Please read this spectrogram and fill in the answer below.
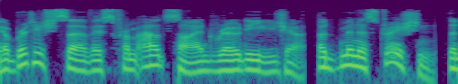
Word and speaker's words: Rhodesia: name should have been pronounced with the emphasis on the second rather than the first syllable the historian Robert Blake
